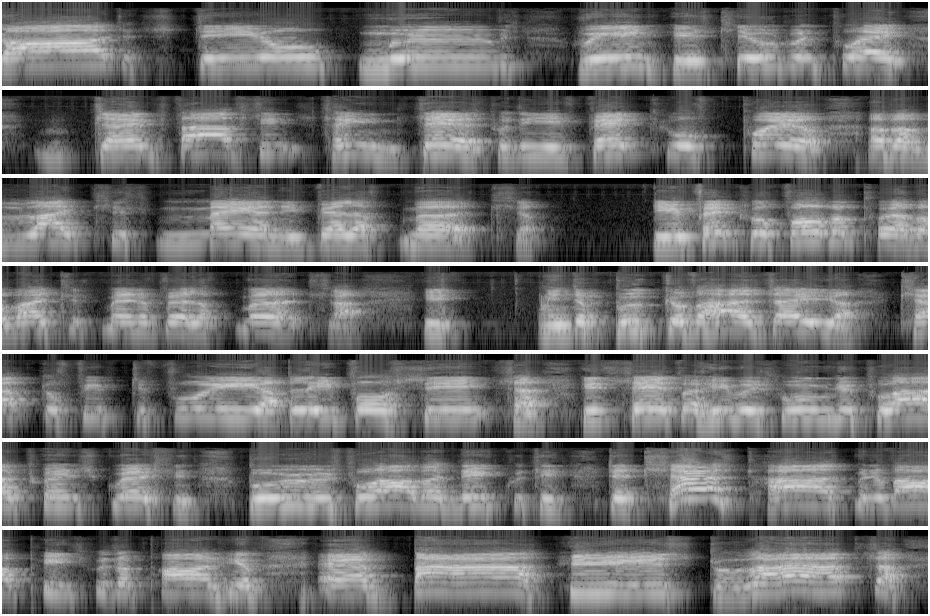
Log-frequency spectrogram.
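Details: Adult male preacher who reports a speech impediment, along with other disabilities including trouble seeing and hearing and being unable to drive; speech impediment.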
